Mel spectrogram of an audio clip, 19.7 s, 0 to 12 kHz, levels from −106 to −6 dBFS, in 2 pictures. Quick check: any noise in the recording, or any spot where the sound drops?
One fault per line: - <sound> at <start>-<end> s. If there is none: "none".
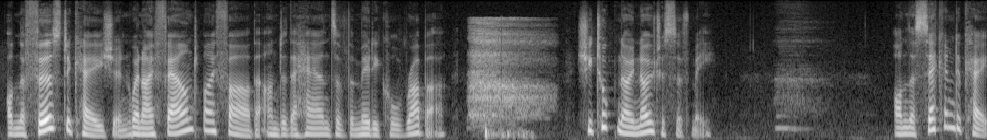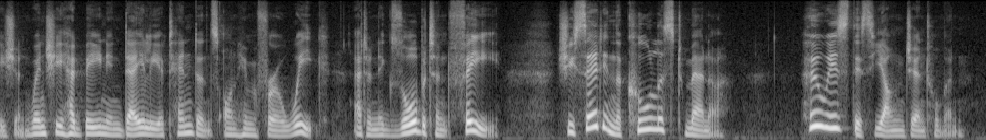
- sigh at 4.7-5.6 s
- sigh at 7.7-8.4 s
